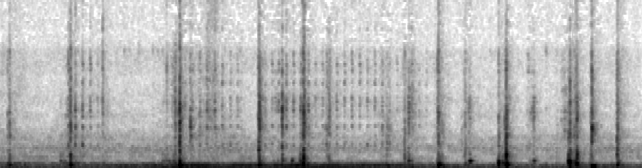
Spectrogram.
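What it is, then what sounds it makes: Empty plastic sipper cup. An empty green hollow plastic Mike Wazowski sipper cup is tapped with fingertips while its lid is lifted and closed. Quiet, dry plastic clicks and taps that die away almost at once sit over a low, steady hum, with a few sharper snaps toward the end.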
